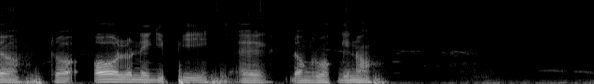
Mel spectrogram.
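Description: Speech, with no audible faults.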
